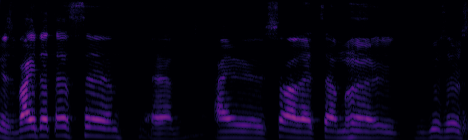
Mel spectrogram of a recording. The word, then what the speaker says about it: Vaidotas: very briefly yeah sure so my name is vaidatas i saw that some users were asking how to pronounce my name so here you go it's vaidatus i'm from lithuania yeah so basically i'm a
